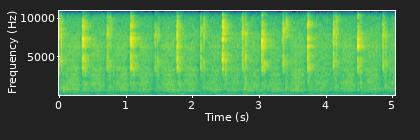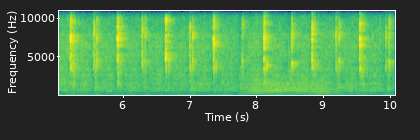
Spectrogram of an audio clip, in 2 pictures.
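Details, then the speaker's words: Second VersaClimber climbing machine, newly set up, squeaking in use like the first unit: steady rhythmic clicks and recurring high squeaks with each stroke. "I just received my second post, set it up, and the same squeaking sound is audible."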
